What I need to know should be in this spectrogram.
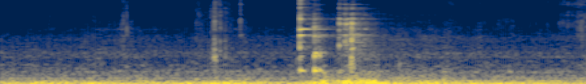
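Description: A knife crunches through toast.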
